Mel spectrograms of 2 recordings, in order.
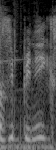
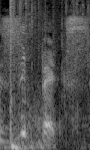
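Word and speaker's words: Xyp9x: o nome dele é todo mundo fala Zip Nix Zip Nix Mas uma vez uma entrevista a um repórter ele falou que o o nome correto a pronúncia correta é zex então a gente aí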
